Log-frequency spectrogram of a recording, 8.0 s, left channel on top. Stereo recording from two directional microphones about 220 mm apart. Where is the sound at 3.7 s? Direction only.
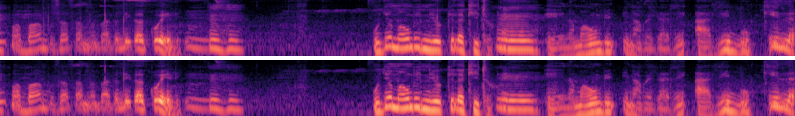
45° right (ahead or behind).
